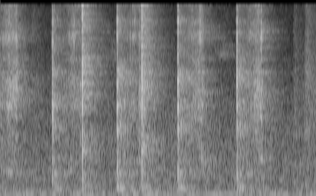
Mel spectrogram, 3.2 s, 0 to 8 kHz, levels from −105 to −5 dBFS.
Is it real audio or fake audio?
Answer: fake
